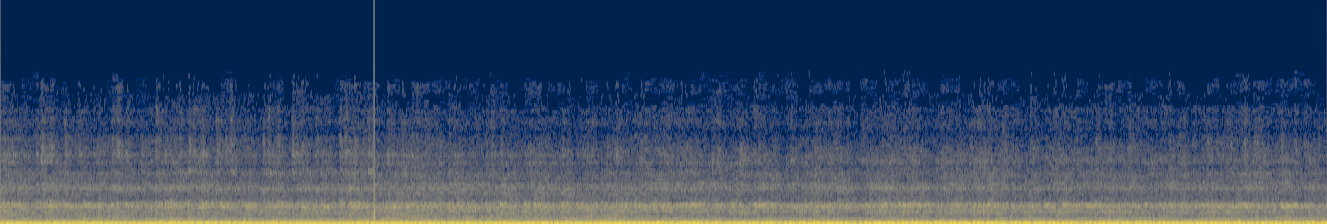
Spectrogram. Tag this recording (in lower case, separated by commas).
outside, rural or natural, vehicle, car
